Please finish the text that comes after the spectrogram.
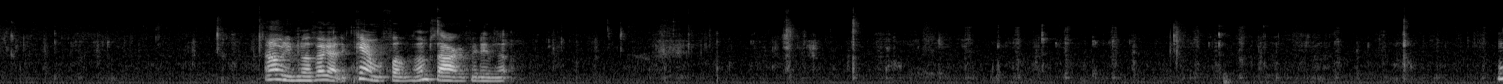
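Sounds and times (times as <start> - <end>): person chewing crisp food: 0.0 - 2.7, 5.4 - 15.0.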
